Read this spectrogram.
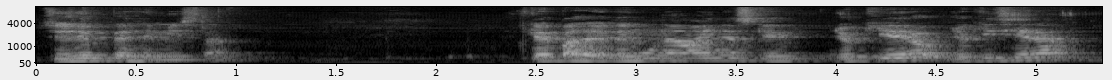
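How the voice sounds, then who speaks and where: A man's voice: a little high, normal speed, darkish tone. A young man co-hosting a casual podcast chat, slangy and loose, explaining things through examples. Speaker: podcast co-host. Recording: roomy sound, mic at a distance.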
